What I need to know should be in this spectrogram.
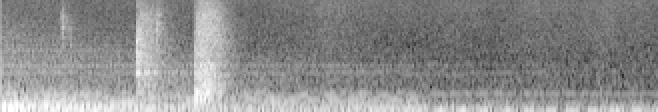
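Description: Drums and cymbals are struck, then the music ends and a cymbal rings out.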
